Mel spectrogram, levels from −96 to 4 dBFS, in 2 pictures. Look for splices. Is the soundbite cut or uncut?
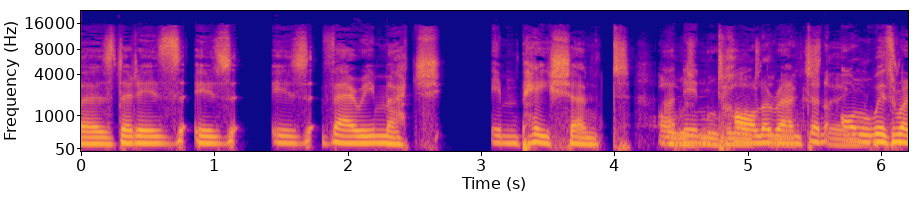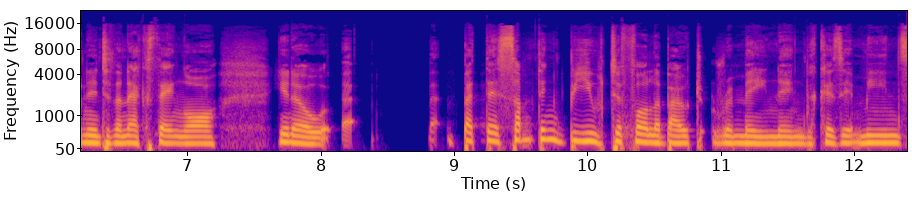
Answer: uncut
